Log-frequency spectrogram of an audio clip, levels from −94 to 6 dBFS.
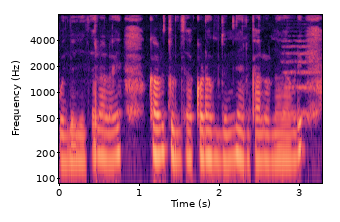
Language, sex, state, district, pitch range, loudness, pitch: Telugu, female, Andhra Pradesh, Chittoor, 125-185 Hz, -20 LUFS, 175 Hz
